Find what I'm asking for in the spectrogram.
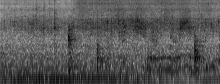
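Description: Semolina toasting in ghee in a pan over a very low gas flame for moong dal halwa, giving a steady soft sizzle with a few light spoon clicks and stirring scrapes, close and even throughout.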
